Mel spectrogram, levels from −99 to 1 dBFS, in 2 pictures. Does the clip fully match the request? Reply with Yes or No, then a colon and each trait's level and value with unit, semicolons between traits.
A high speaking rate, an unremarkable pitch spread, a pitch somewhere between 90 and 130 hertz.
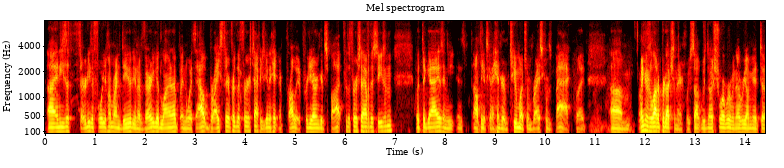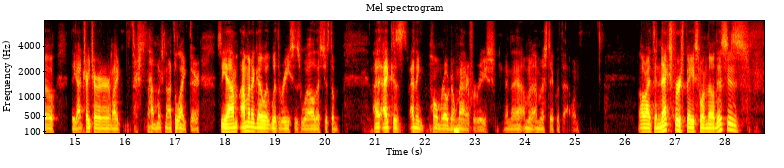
Yes: fast, 285 wpm; average, 3.1 semitones; low, 100 Hz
